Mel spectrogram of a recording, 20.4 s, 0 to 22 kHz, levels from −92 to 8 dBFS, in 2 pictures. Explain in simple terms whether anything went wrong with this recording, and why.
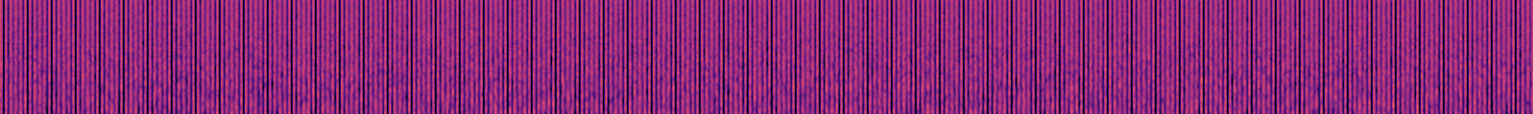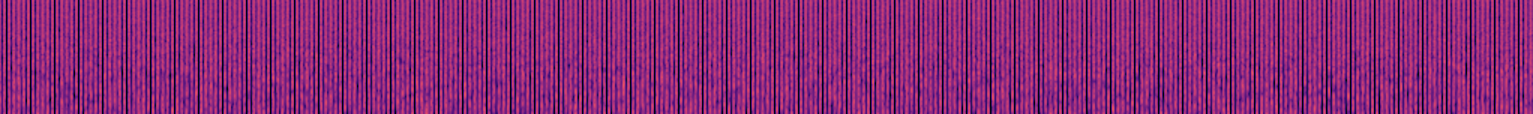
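Something went wrong for the whole clip. This is a compressed stream played as audio: coded data was treated as ordinary sound and never decoded. It comes out as loud, chattering static, with 8 ms noise bursts about 31 times a second, which fits a Dolby Digital stream.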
